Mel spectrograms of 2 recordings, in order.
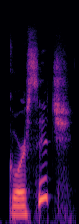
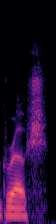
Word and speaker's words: Gorsuch: Neil Gorsuch? What were you saying? In my mind, I call him Neil Grosh.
